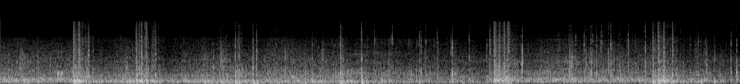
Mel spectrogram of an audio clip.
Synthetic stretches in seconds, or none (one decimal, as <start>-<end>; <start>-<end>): 3.5-4.1; 4.5-5.7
